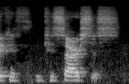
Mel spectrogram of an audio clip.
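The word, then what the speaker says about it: Cassardis: We're going to Casardis. Casardis. Casardis. Casardis? They need to have a pronunciation guide for this game. A lot of games. You enter a town, it says, Casardis. Pronounce Cas-ar-dis.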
